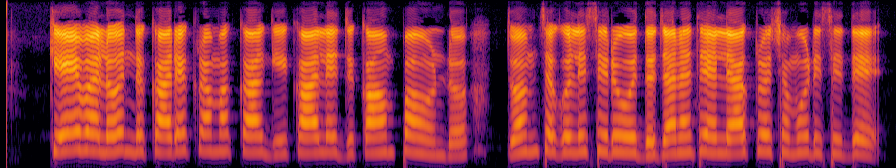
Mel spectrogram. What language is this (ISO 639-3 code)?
kan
